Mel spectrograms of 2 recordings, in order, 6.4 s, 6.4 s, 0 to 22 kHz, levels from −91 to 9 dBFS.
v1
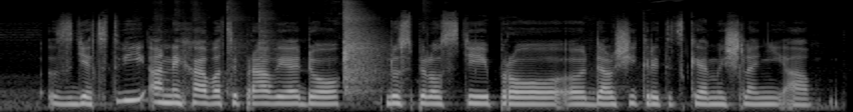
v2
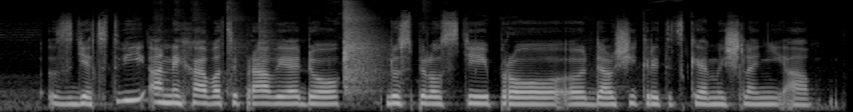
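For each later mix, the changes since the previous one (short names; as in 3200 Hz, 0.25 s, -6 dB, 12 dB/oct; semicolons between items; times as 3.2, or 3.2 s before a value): master: remove notch 880 Hz, Q 28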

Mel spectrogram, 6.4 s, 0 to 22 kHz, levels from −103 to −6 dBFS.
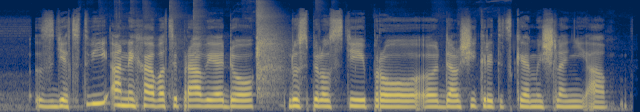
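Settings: speech +4.5 dB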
